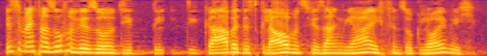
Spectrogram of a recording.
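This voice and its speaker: A woman's voice: fairly low pitch, moderate pace. Woman interpreting a sermon. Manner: renders each phrase right after the preacher, steady and clear.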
